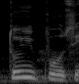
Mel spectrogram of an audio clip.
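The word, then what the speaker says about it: 对不起: আই এম সরির জন্য তুই পুচি এটা কিন্তু ডি না উচ্চারণ হবে ত এর মত আর এই উচ্চারণটা হবে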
